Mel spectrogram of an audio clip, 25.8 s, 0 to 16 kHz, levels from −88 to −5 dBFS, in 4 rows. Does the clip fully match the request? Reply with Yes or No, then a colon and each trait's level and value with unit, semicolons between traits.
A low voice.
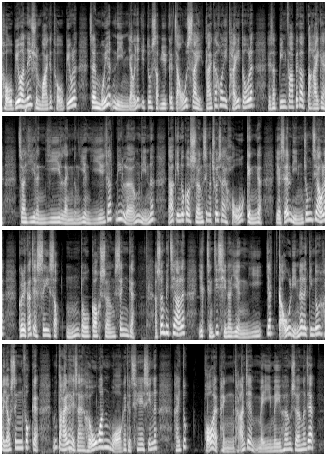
No: medium, 160 Hz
